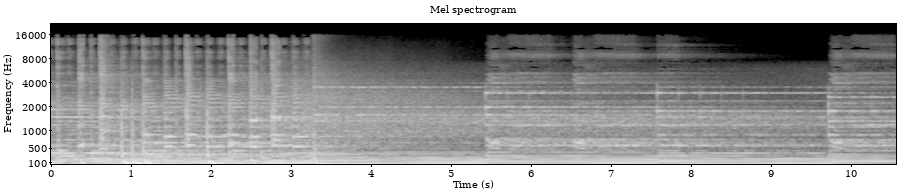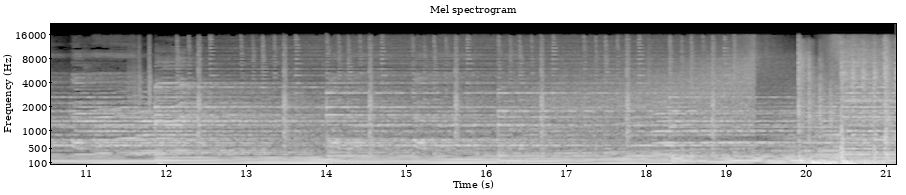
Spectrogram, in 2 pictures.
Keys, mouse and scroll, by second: 0.0-2.0 typing, 3.5-7.0 typing, 4.8 click, 5.9 ctrl+space, 8.4-9.7 typing, 9.9 click, 13.5-16.3 drag, 18.7 ctrl+s, 19.8 space.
